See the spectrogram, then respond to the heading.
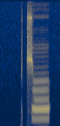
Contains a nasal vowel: no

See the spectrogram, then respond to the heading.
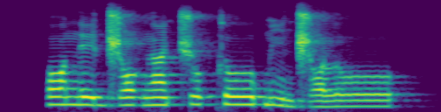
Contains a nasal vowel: yes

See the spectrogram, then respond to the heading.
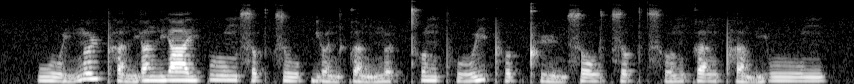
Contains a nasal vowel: no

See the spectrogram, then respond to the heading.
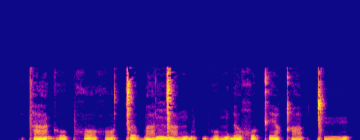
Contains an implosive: yes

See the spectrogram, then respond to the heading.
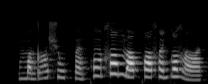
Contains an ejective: no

